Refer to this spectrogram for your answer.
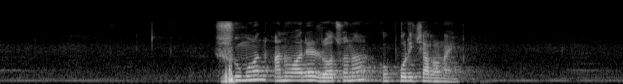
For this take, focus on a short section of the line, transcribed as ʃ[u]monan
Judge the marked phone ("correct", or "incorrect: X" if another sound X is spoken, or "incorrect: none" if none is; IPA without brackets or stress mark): correct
